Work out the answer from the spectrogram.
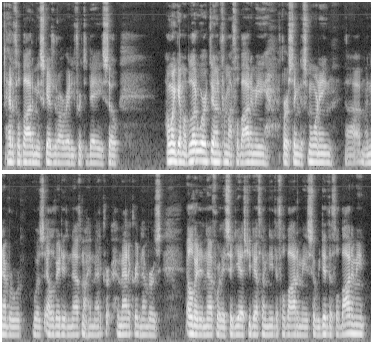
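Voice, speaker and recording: A middle-aged American man hosts a casual solo podcast, his medium-pitched voice raspy, hoarse and congested with little pitch movement. He pauses often to clear his throat and restarts his sentences.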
